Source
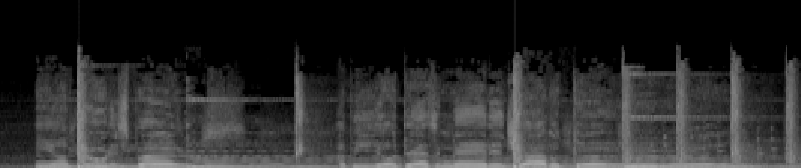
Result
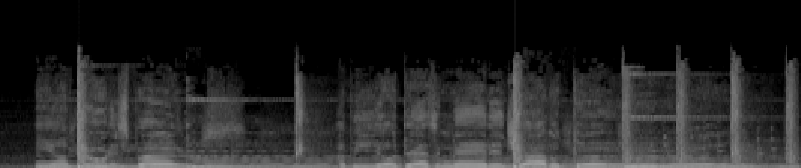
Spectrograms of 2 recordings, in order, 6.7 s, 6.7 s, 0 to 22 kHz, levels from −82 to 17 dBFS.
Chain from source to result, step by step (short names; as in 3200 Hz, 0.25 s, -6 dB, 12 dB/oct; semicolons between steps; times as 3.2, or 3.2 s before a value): outdoor echo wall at 220 m, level -19 dB; gain -3.5 dB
